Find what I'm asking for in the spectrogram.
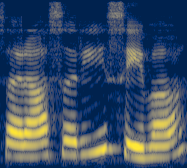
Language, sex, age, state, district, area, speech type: Goan Konkani, female, 45-60, Goa, Salcete, rural, read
